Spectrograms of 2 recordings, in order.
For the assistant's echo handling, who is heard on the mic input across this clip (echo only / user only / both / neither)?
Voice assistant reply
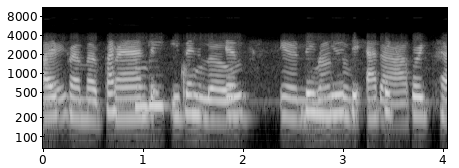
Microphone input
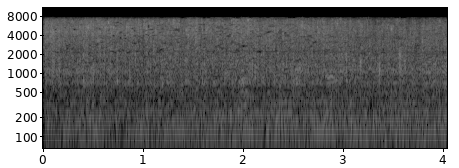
neither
